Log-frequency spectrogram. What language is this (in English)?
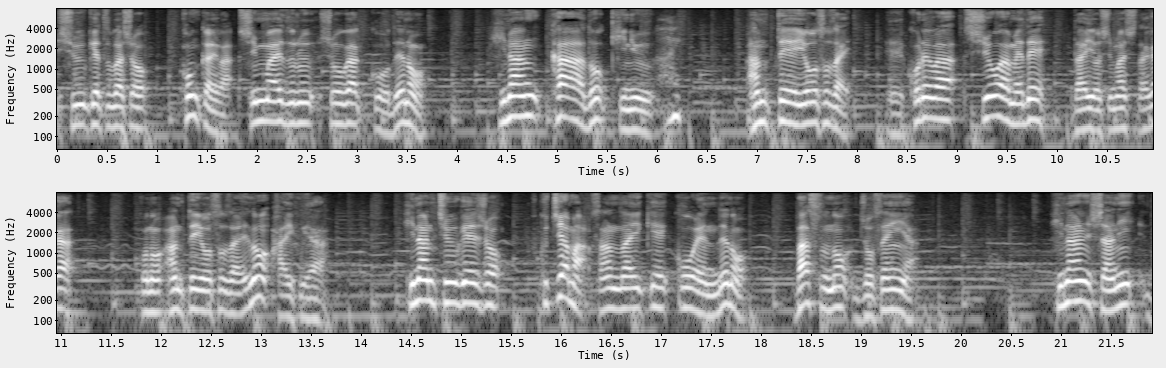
Japanese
